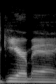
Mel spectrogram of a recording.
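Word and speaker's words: Guillorme: Almost everybody thinks it's gear. And it's Gear, May.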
